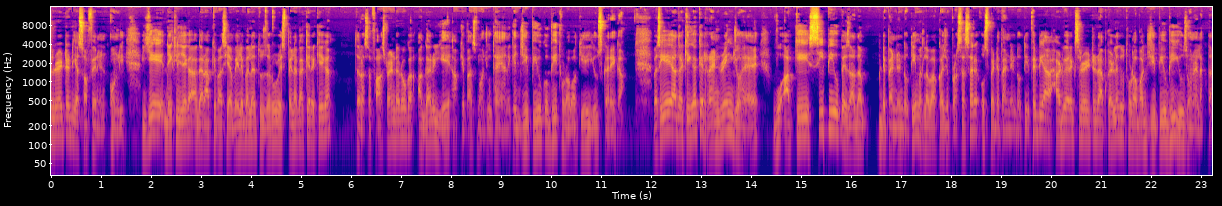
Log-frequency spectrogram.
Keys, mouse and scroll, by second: 4.2 click, 15.1-22.1 drag.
